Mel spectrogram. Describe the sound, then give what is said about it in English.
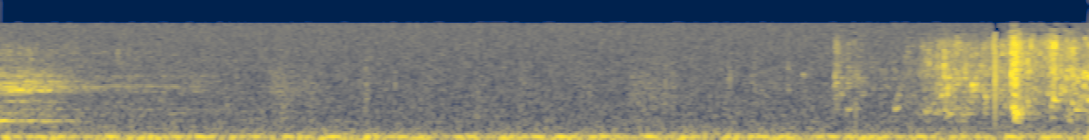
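Faint water splashing from someone swimming across an impounded lake, mostly a low steady hum at first, with a few brighter splashes near the end. “They didn't figure on anyone swimming across the impounded lake and climbing on the dam from the rear.”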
